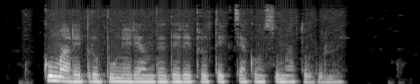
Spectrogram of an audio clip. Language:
Romanian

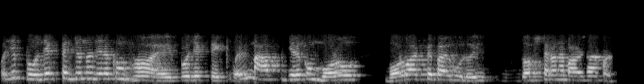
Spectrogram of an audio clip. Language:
Bangla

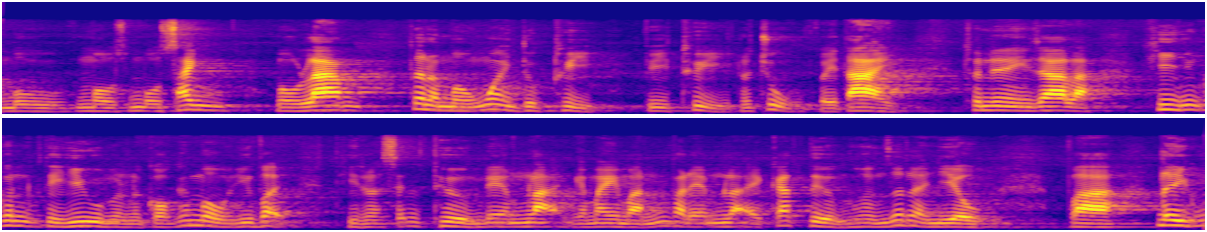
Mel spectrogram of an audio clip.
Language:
Vietnamese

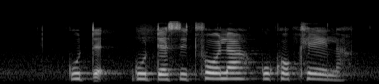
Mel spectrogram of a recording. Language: Swati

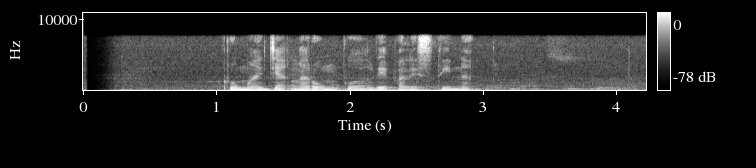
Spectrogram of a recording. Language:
Sundanese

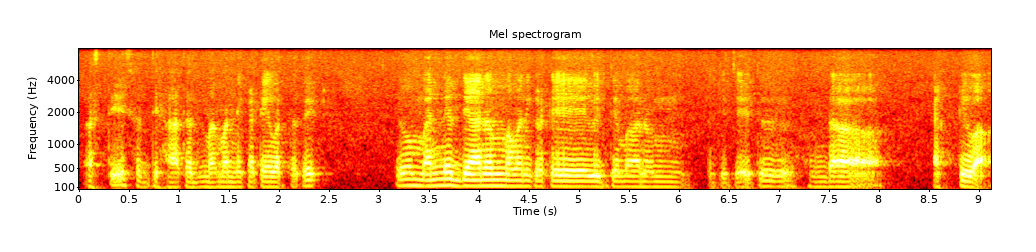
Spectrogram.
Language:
Sanskrit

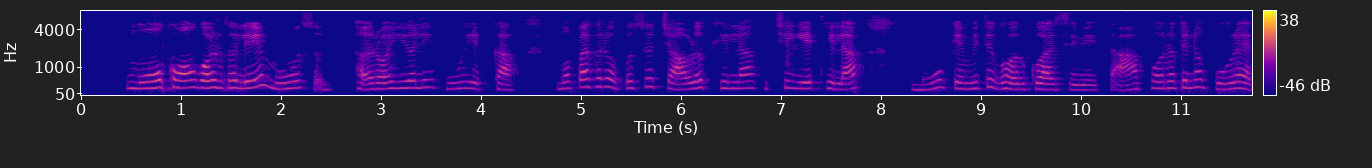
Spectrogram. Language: Odia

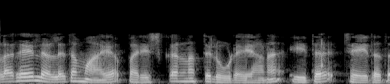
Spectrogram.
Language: Malayalam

